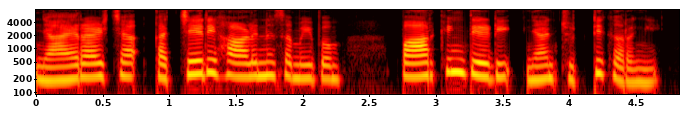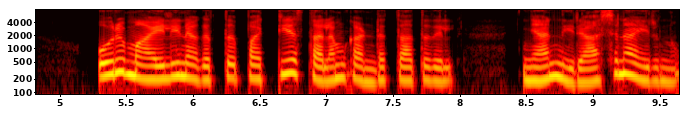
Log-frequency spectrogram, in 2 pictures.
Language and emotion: Malayalam, sad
